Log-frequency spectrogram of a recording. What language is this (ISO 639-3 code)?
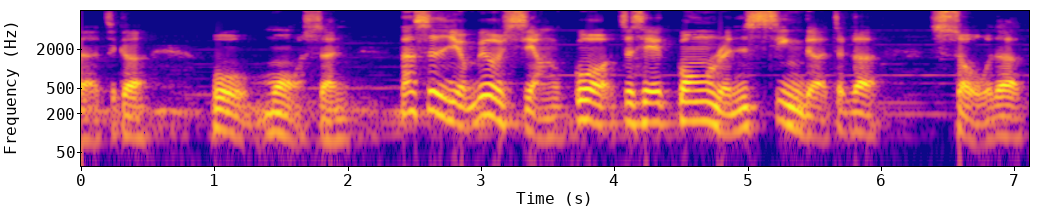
zho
